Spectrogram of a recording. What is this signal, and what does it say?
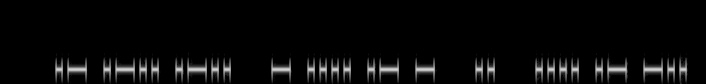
Morse code, heard as a keyed tone, about 20 wpm, 700 Hz. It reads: ALL THAT I HAD
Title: Sentences from Top 1000 Words - Review Part 6 - 20wpm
